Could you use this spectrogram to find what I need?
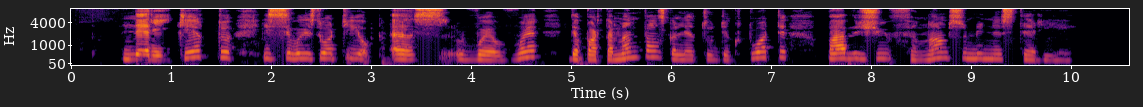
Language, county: Lithuanian, Panevėžys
